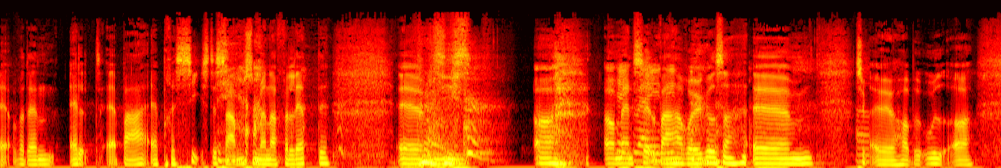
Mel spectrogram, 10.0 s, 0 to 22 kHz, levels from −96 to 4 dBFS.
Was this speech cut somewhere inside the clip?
yes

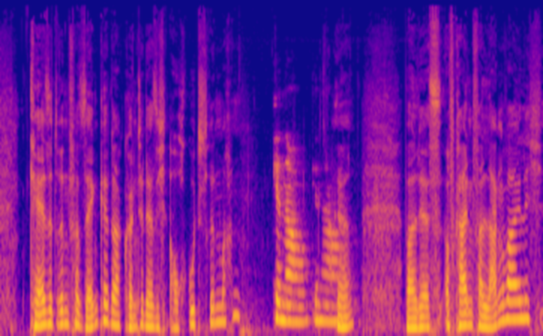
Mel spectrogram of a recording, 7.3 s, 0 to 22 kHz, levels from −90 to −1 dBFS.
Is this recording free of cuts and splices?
yes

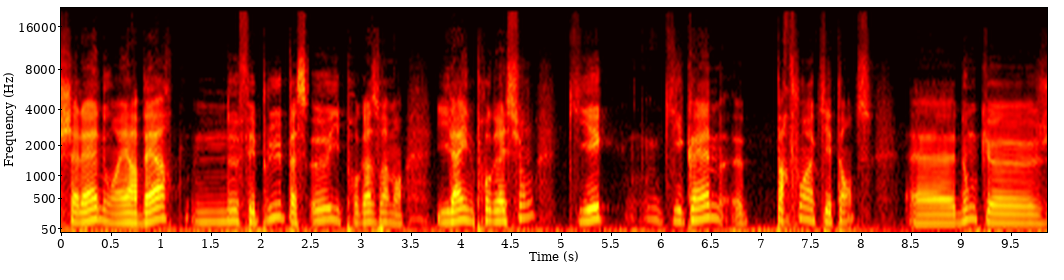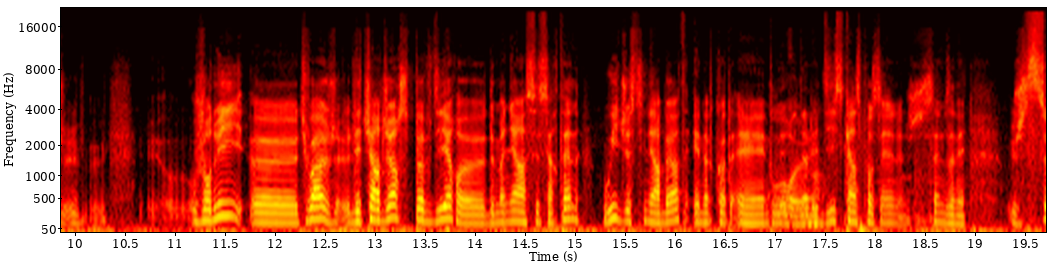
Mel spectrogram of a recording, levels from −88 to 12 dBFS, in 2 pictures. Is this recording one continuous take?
no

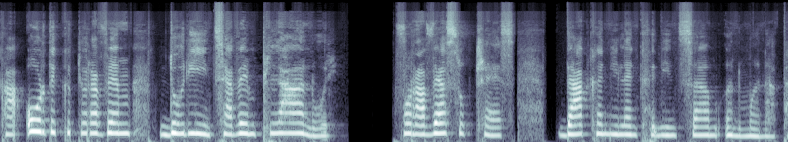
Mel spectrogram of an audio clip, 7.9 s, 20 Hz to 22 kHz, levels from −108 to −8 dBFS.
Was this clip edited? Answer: yes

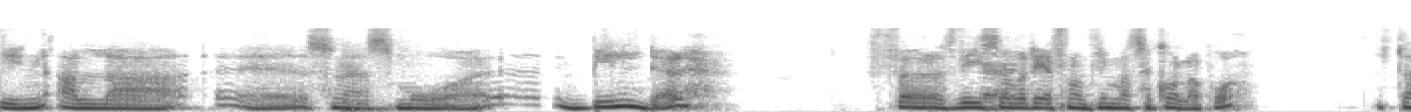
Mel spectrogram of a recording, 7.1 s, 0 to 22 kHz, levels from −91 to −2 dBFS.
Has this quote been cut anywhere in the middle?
no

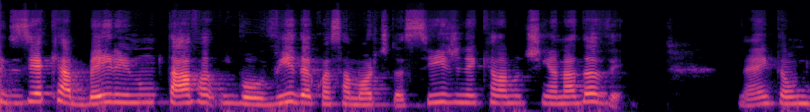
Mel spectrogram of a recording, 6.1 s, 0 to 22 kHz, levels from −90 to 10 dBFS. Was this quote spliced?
no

